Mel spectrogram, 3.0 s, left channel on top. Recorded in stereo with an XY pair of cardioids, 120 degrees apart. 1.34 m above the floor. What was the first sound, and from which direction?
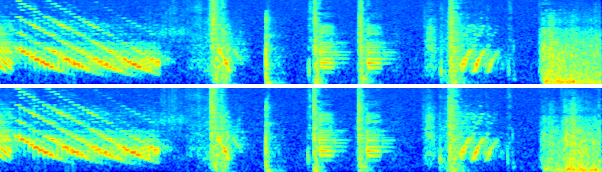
Chopping, 15° left.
